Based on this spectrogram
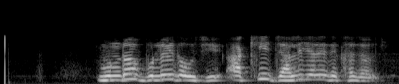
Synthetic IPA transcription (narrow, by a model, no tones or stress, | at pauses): muɳɖɔbulejd̪owt͡ʃʰiakʰid͡ʒalid͡ʒalid̪ekʰad͡ʒawt͡ʃʰi̥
